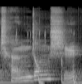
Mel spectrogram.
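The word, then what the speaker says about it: 陈忠实: E eu vou passar a pronúncia do nome pro Caleb. Caleb, por favor. O nome dele é Chen Zhongshi. Exatamente. Quando eu leio é Shen Zhenxi.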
